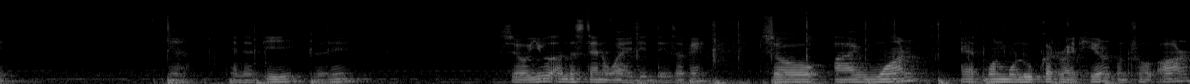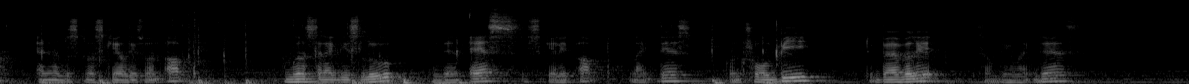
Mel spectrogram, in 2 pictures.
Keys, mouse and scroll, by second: 1.7 shift+middle click, 2.5 e, 6.4 shift+middle click, 6.8 ctrl+middle click, 10.4 ctrl+r, 12.2 s, 13.8 shift+middle click, 16.3 s, 19.4 ctrl+b.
